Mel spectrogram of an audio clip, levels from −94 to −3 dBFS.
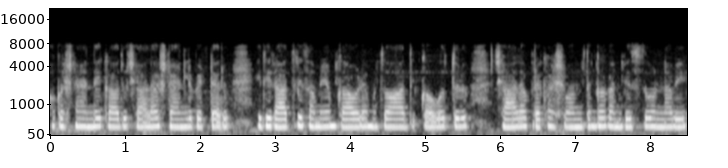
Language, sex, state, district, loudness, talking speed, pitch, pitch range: Telugu, female, Andhra Pradesh, Chittoor, -16 LUFS, 115 wpm, 225 Hz, 220-235 Hz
